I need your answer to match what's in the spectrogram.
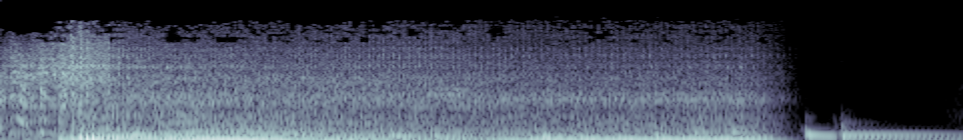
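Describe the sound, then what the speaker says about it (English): A car engine starts and revs, then rumbles steadily as the car pulls away, loud and close, cutting off sharply near the end. "They get into Anna's car and start driving."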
